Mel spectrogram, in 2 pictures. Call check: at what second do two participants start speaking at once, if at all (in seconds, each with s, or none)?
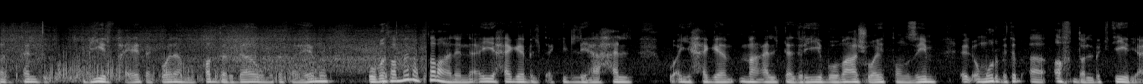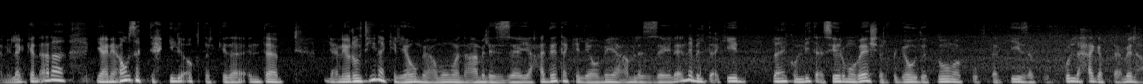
none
